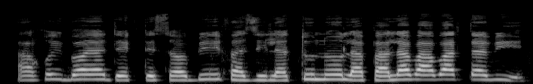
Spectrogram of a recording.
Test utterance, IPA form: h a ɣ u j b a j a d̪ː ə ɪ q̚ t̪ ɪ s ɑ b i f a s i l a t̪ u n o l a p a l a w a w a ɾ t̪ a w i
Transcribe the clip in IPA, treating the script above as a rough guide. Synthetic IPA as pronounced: h a ɣ u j b ɑ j a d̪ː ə ɪ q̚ t̪ ɪ s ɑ b i f a z i l a t̪ u n o l a p a l a w a w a ɾ t̪ a w i

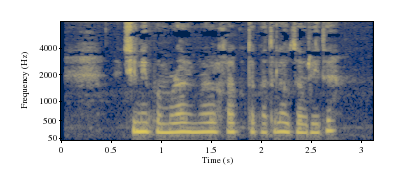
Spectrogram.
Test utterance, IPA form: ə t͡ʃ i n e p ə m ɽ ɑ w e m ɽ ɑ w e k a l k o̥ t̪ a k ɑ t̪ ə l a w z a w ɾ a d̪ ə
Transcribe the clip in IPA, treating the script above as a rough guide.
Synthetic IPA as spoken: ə t͡ʃ i n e p ə m ɽ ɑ w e m ɽ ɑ w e x a l k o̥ t̪ a k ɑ t̪ ə l a w z a w ɾ e d̪ ə

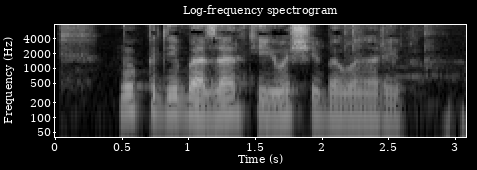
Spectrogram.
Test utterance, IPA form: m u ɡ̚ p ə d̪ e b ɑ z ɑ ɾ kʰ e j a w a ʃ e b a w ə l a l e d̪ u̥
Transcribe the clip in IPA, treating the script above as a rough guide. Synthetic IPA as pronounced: m u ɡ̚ p ə d̪ e b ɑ z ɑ ɾ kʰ e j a w a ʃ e b a w ə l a ɾ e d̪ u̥

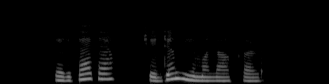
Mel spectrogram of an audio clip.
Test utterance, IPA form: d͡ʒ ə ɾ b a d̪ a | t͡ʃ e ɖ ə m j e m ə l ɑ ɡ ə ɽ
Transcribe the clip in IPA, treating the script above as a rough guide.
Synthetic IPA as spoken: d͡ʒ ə ɾ ɡ a d̪ a | t͡ʃ e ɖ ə m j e m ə l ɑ k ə ɽ

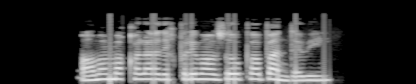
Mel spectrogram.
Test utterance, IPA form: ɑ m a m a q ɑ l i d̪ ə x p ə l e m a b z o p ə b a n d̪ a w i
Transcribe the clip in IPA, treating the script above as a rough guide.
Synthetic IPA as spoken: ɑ m a m a q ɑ l a d̪ ə x p ə l e m a w z o p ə b a n d̪ a w i

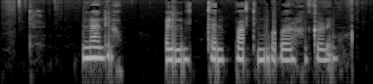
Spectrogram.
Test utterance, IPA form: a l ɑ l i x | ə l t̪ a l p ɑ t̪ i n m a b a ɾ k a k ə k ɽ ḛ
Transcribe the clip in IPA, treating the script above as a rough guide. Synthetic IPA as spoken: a l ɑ l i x | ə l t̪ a l p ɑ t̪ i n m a b a ɾ x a k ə ɽ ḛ

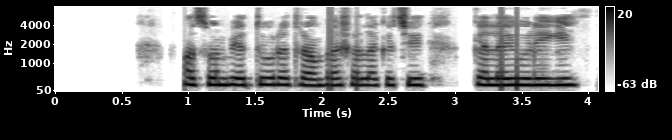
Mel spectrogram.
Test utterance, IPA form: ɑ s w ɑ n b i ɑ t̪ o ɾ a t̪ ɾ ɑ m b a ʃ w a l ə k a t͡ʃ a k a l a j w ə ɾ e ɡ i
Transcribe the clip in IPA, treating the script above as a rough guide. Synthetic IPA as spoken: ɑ s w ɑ n b j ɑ t̪ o ɾ a t̪ ɾ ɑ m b a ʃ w a l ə k a t͡ʃ e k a l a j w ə ɾ e ɡ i

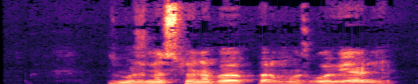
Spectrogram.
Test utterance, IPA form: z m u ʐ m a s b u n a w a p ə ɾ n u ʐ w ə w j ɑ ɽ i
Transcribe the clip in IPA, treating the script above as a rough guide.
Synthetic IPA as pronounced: z m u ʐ n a s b u n a b a p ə ɾ m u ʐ w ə w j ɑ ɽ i

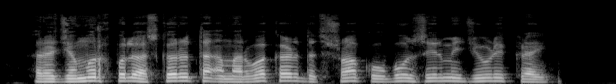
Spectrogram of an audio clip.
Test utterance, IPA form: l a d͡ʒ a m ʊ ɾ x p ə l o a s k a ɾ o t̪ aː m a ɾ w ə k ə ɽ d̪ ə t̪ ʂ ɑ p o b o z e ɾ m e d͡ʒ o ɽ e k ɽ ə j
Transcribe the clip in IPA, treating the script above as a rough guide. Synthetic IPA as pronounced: ɾ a d͡ʒ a m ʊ ɾ x p ə l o a s k a ɾ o t̪ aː m a ɾ w ə k ə ɽ d̪ ə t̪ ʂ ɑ k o b o z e ɾ m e d͡ʒ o ɽ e k ɽ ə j

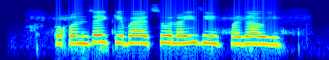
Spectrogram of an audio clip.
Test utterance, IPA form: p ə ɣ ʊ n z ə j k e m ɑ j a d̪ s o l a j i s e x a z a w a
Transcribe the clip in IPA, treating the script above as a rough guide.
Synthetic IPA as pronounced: p ə x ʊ n z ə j k e b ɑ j a d̪ s o l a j i z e f a z ɑ w i

